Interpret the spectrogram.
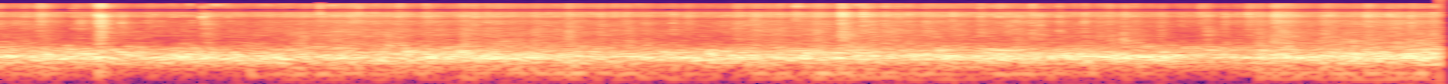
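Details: Several Kolkata pigeons give deep, bubbling coos that blend into a constant chorus, punctuated by a few sharp clicks or wing taps.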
